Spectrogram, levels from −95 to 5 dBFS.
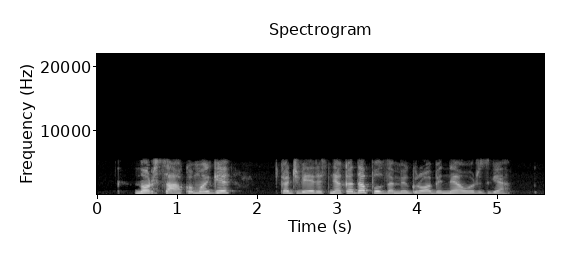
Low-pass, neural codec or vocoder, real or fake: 5.4 kHz; none; real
